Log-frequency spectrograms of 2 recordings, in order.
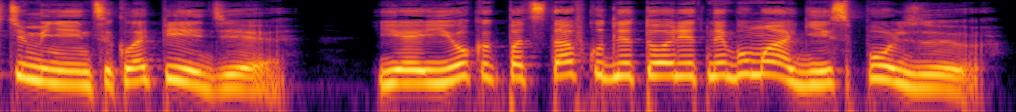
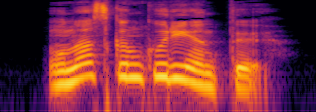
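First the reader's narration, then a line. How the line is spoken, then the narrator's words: Calm. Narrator (Russian): сказал я спокойно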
